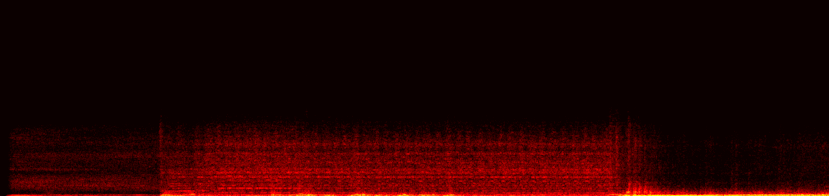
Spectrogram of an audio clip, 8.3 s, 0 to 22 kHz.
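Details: 1955 Chevy pickup V8: quiet cranking, then it catches at about six seconds and settles into a loud, steady low rumble; starts and runs normally.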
